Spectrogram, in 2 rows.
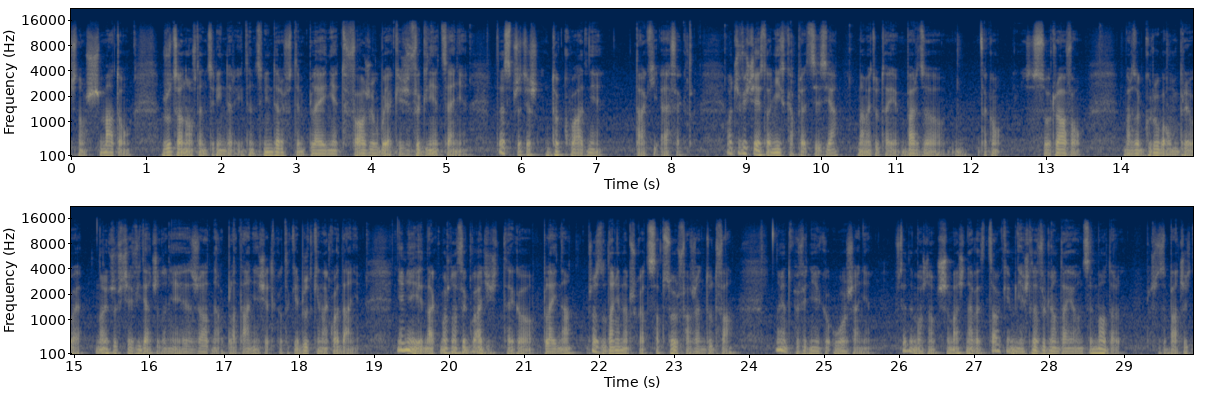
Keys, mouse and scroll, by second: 0.8 click, 5.3-7.8 middle drag, 8.7-12.2 middle drag, 13.0 scroll up 1, 13.2-15.6 middle drag, 15.6 scroll down 1, 15.6-21.8 middle drag, 22.8 ctrl+2, 24.6 click, 28.1-29.9 middle drag, 28.8 z.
